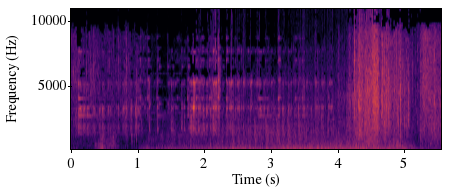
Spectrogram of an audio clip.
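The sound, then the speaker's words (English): Film sound effect of a dream city exploding in puffs of debris: a loud, deep rumbling roar swells after a quieter opening and holds steady, with brighter crackling debris bursting through near the end. “That's my favorite scene in Inception, because it ends with the dream city exploding in puffs of debris”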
